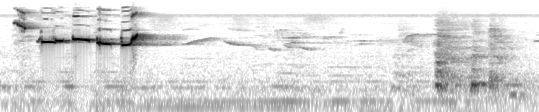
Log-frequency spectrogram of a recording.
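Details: Tledekan gunung flycatcher opens with a loud, fast series of whistled notes stepping up in pitch, followed by softer faint whistles and a brief rustling noise.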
